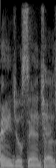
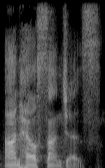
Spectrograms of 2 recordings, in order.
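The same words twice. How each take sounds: First: The name is said with an English accent. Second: The name is said with a Spanish accent. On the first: "for y'all who don't understand" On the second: "Puerto Rican, Spanish accent I'm getting right now"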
